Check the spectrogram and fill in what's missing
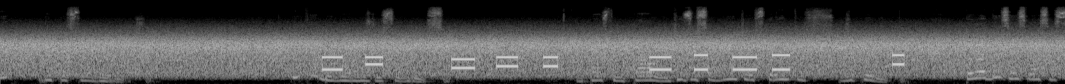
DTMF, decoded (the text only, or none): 20 488 2323 #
